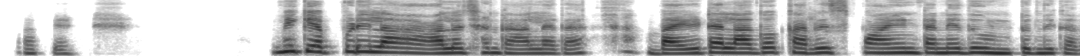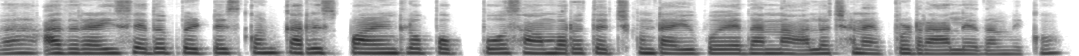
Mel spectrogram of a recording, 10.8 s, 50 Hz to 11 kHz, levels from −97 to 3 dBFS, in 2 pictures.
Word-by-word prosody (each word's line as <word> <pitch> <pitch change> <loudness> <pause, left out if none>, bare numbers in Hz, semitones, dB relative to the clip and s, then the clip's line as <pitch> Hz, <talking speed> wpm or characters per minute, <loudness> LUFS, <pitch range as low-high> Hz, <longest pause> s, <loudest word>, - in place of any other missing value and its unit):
Okay. 235 -2 -12 1.1
మీకు 340 +1 +5
ఎప్పుడిలా 310 0 +3 0.2
ఆలోచన 260 +1 +1
రాలేదా? 235 0 -3 0.4
బయట 230 +3 +4
ఎలాగో 260 +1 +4
కర్రీస్ 260 -1 +1
పాయింట్ 265 0 +2
అనేది 260 +1 +2
ఉంటుంది 245 0 0
కదా! 225 +2 -5 0.2
అది 245 0 -1
రైస్ 245 +2 -1
ఏదో 265 +1 -1
పెట్టేసుకొని 255 +1 -2
కర్రీస్ 250 -1 0
పాయింట్లో 250 0 +2
పప్పో, 240 0 -4
సాంబారో 240 0 0
తెచ్చుకుంటే 240 +1 -2
అయిపోయేదన్న 230 -1 -2
ఆలోచన 230 0 -3
ఎప్పుడు 235 +2 -5
రాలేదా 210 -1 -5
మీకు? 230 +4 -10
245 Hz, 145 wpm, -23 LUFS, 230-260 Hz, 1.1 s, మీకు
